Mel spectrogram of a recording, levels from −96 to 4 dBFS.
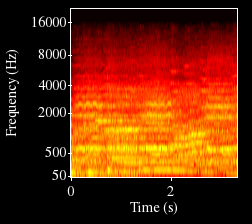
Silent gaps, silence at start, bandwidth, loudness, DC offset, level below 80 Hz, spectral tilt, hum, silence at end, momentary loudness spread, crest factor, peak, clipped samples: none; 0 s; 13 kHz; -24 LUFS; under 0.1%; -56 dBFS; -5.5 dB/octave; none; 0 s; 3 LU; 14 dB; -12 dBFS; under 0.1%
